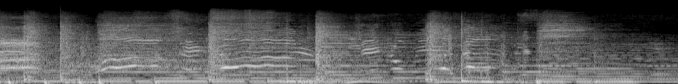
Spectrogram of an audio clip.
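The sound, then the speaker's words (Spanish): A church audience lets out loud, sustained shouts and cheers as a war cry in several surging bursts, voices rising and falling together over a dense, reverberant background for about seven seconds. “Alguien puede dar grito de guerra.”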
